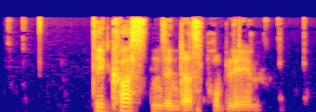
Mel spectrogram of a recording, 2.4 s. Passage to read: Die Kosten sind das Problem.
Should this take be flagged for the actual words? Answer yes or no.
no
